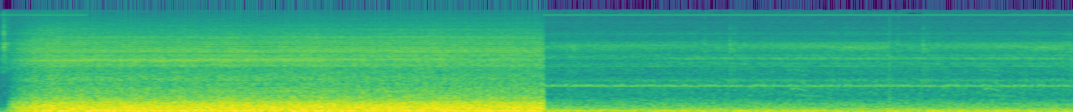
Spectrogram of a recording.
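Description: Airliner cabin noise: loud, steady jet engine noise that cuts off suddenly about five seconds in. A much quieter steady cabin rumble with a faint even hum follows.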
